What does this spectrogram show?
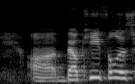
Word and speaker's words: Boukephalas: Boukephalas or Bucephalus, both are pronunciations. One's more Greek. The first one's a little more Greek than the other.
